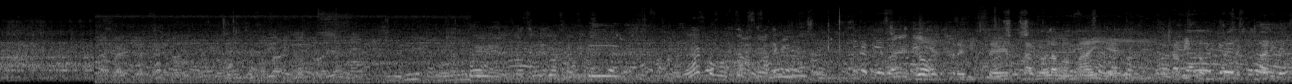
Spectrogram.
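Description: A crowd of men and women talks and calls out outdoors.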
